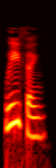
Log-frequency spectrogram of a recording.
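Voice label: "leafing", English, British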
